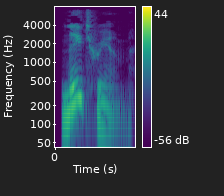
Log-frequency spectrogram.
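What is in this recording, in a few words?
"natrium", British English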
